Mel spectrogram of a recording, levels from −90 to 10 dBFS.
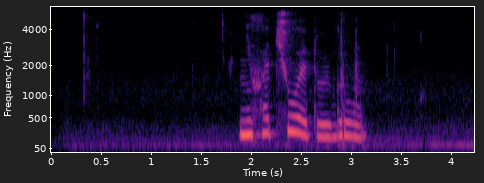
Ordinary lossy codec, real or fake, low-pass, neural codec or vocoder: AAC, 48 kbps; real; 5.4 kHz; none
